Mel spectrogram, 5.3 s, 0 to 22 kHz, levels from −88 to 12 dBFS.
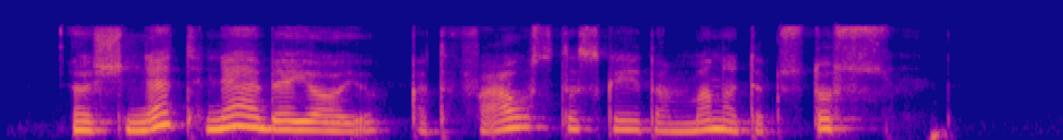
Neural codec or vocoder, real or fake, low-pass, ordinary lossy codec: none; real; 10.8 kHz; Opus, 32 kbps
